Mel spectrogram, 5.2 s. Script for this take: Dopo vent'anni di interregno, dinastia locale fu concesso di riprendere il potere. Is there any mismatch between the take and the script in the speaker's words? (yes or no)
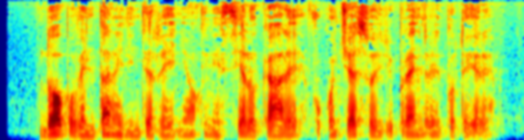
no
